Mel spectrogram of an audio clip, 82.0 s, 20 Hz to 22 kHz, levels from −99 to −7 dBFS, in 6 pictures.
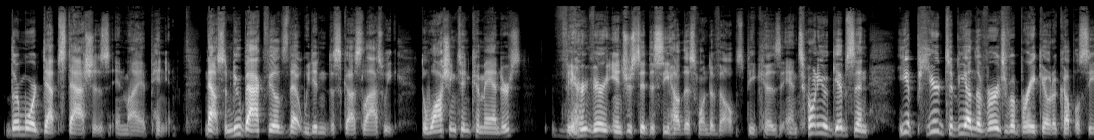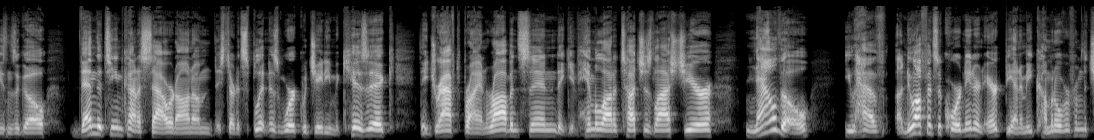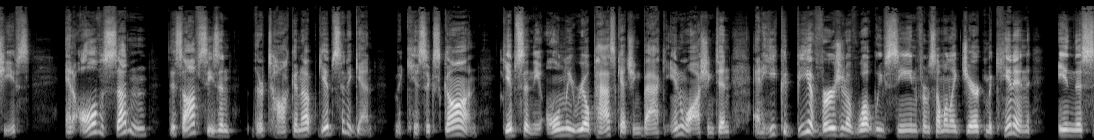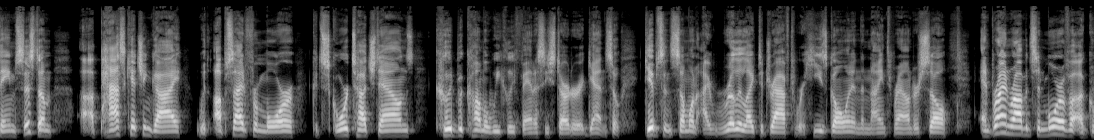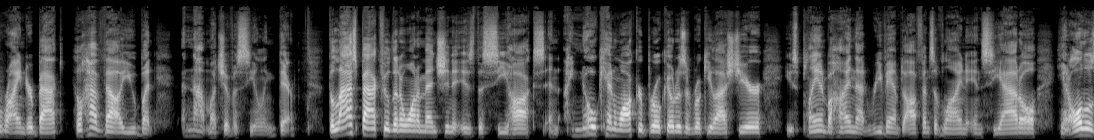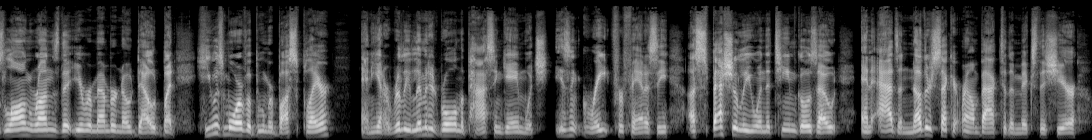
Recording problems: thin; somewhat; fading below 300 Hz

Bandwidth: 18 kHz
